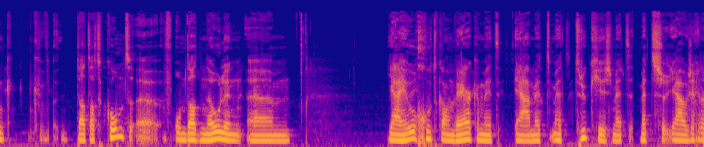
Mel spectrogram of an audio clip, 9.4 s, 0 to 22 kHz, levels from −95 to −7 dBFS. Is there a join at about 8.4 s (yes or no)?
yes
